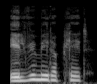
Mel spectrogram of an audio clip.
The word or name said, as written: 11-meterplet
